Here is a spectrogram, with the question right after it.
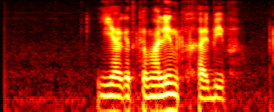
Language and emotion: Russian, neutral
